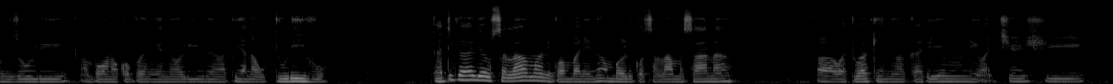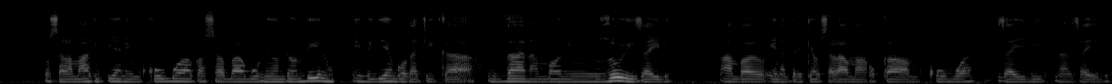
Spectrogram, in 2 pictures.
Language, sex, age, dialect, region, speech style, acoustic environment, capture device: Swahili, male, 25-34, Tanzania - Dar es Salaam, Tanzania, focused, nature; silence, mobile / Linux / Chrome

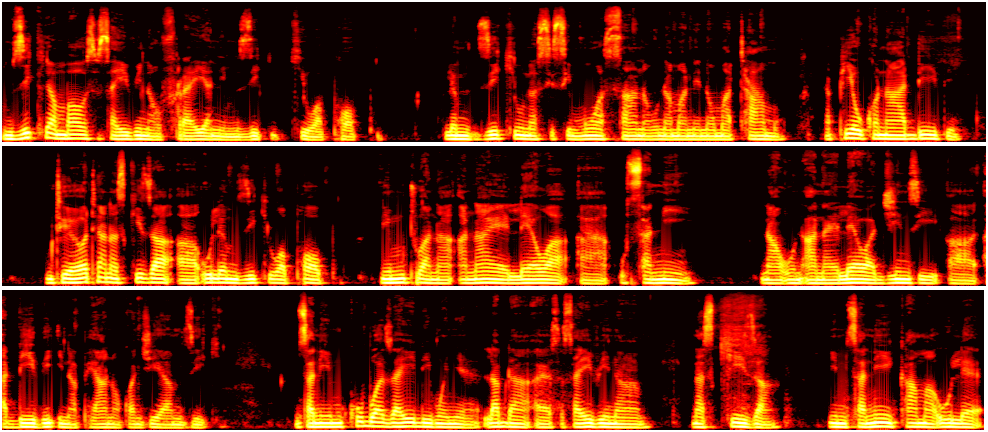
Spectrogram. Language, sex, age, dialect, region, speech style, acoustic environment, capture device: Swahili, female, 25-34, Kenya - Nairobi Sheng-influenced, Kenya, happy; relaxed; focused, silence, mobile / Linux / Chrome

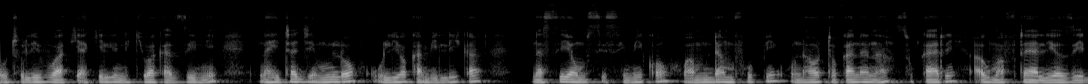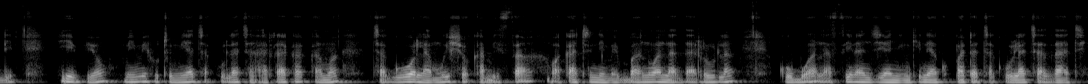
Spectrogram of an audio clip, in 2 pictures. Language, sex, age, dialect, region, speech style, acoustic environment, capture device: Swahili, male, 18-24, Kenya - Mombasa, Kenya, focused; relaxed, silence, desktop / Linux / Chrome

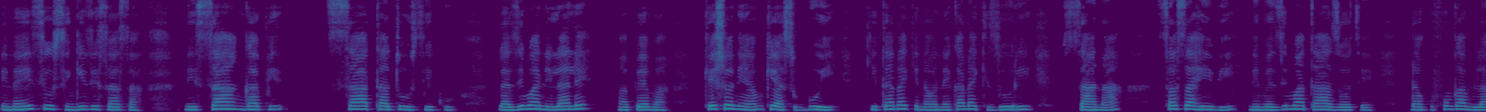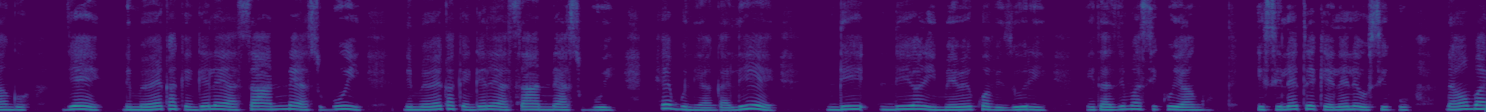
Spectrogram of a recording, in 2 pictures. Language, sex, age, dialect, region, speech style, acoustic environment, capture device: Swahili, female, 18-24, Kenya - Mombasa, Kenya, anxious; happy, silence, mobile / Linux / Chrome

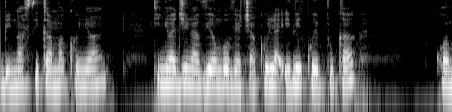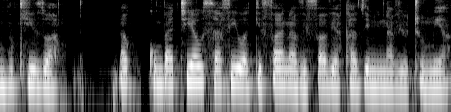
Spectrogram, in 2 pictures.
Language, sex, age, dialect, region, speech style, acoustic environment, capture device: Swahili, female, 25-34, Kenya - Mombasa, Kenya, focused, silence, mobile / Linux / Chrome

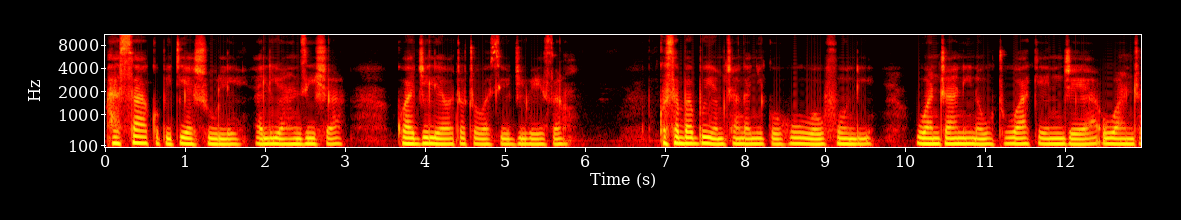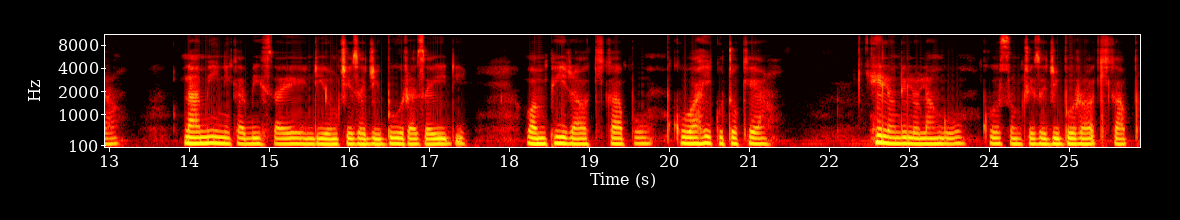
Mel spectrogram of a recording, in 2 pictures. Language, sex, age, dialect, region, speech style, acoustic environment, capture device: Swahili, female, 25-34, Kenya - Nairobi Sheng-influenced, Kenya, relaxed; tired, silence; nature, mobile / Linux / Chrome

